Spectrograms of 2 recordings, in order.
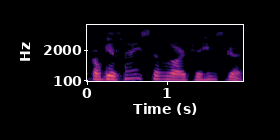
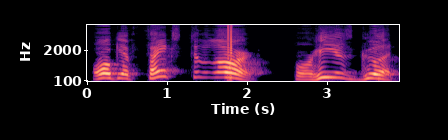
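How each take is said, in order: First: It is said flatly, without any feeling. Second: It is said with strong feeling, exclaimed.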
